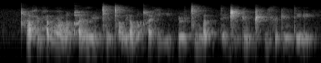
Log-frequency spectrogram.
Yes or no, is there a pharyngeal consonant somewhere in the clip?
yes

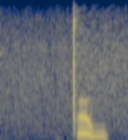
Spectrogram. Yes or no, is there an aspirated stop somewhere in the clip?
no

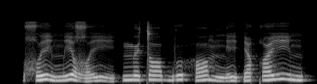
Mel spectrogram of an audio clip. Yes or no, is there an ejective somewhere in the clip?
no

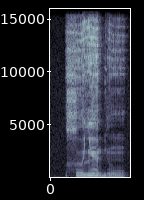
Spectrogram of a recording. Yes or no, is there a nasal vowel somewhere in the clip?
yes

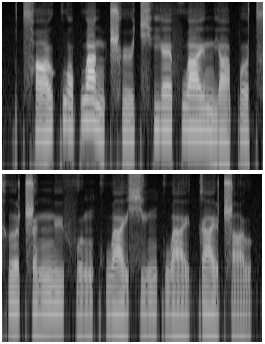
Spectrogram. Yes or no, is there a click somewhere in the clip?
no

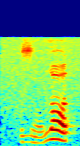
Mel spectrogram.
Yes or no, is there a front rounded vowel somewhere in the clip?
no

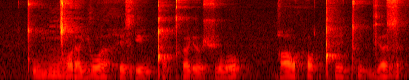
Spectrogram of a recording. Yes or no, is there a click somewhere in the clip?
yes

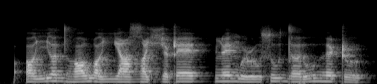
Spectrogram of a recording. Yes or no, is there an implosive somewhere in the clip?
no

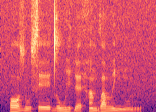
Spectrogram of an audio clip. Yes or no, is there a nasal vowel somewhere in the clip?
yes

